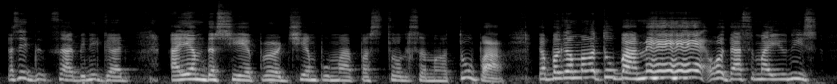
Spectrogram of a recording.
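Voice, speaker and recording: Storyteller: woman, somewhat high voice, chatty quizzing tone with a child. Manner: quizzing, checks in with "tama?" after each point. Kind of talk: casual storytelling in mixed Tagalog and English.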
